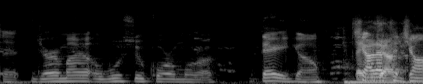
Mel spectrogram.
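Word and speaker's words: Owusu-Koramoah: I don't know how to pronounce it. Jeremiah Owusu Koromora.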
